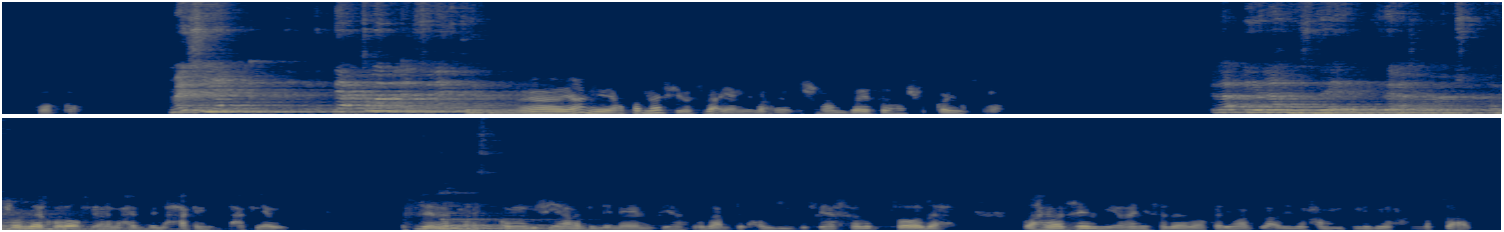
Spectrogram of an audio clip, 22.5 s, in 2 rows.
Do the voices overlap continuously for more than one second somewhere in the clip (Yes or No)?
No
